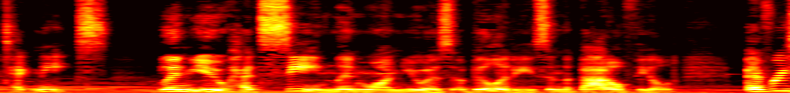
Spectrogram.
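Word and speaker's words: Lin Wanyue: to say this because the last syllable y-u-e is actually two sounds and i'm not used to one you you lin won yua stopped what she was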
